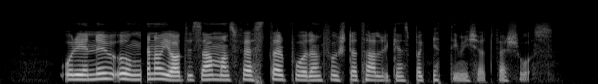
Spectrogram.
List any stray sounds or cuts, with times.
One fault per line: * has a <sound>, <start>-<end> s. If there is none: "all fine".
* has a dropout, 1.4-1.5 s
* has a dropout, 4.2-4.3 s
